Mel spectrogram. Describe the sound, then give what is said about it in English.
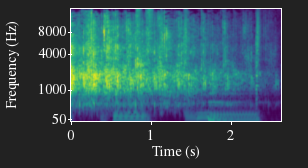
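An audience at a Galway International Arts Festival talk claps steadily in a dense, continuous wash of applause for three women speakers, with low sustained musical tones rising beneath it before the clapping thins out at the end. “let's give them a huge, huge round of applause.”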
